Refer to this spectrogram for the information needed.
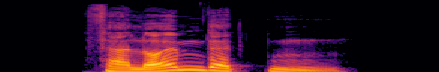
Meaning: inflection of verleumden: 1. first/third-person plural preterite 2. first/third-person plural subjunctive II
- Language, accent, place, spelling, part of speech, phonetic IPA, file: German, Germany, Berlin, verleumdeten, adjective / verb, [fɛɐ̯ˈlɔɪ̯mdətn̩], De-verleumdeten.ogg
